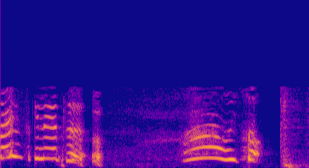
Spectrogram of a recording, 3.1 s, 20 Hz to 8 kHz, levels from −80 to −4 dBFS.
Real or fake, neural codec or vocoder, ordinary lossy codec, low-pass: real; none; AAC, 16 kbps; 7.2 kHz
